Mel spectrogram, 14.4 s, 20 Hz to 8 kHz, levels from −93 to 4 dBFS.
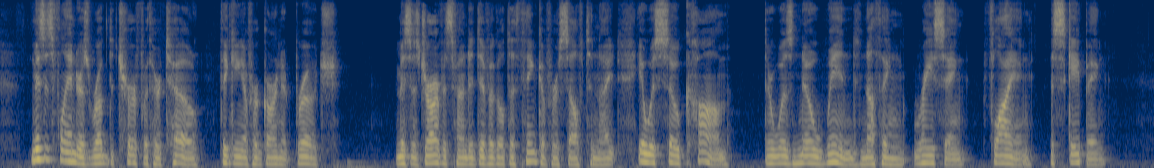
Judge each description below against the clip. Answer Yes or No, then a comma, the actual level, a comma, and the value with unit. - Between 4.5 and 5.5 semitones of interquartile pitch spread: No, average, 3.5 semitones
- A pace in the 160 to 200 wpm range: No, average, 150 wpm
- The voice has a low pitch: Yes, low, 115 Hz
